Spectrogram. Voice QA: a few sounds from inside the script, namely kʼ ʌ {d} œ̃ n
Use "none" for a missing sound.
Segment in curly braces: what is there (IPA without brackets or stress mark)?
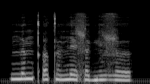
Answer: t̪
